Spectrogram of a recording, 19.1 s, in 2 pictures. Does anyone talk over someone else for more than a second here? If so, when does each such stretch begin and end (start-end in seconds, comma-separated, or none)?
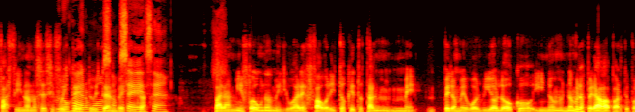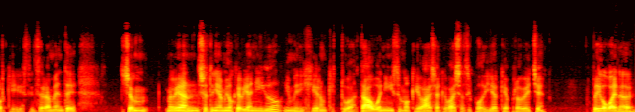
0.8-2.2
